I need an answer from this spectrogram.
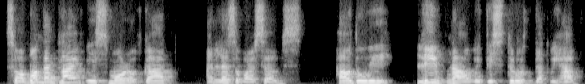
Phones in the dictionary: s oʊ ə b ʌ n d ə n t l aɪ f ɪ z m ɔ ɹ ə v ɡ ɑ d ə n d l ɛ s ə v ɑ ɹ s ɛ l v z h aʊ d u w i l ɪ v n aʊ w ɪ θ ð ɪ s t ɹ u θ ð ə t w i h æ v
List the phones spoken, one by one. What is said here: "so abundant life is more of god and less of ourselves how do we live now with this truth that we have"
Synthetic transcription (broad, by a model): s oʊ ə b ʌ n d ə n t l aɪ f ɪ s m ɔ ɹ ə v ɡ ɑ d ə n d l ɛ s ə v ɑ ɹ s ɛ l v s h aʊ d u w i l ɪ v n aʊ w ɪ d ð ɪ s t ɹ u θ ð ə t w i h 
